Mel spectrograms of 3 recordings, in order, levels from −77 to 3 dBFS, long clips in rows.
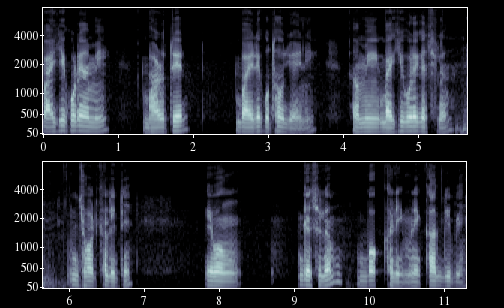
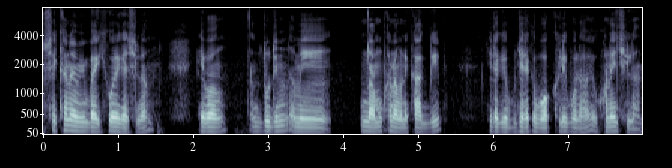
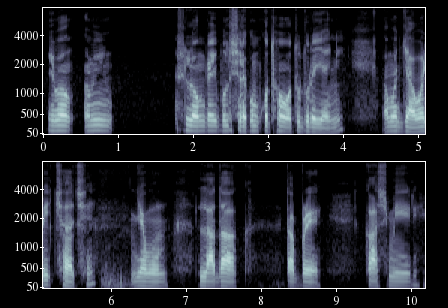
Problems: constant background noise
